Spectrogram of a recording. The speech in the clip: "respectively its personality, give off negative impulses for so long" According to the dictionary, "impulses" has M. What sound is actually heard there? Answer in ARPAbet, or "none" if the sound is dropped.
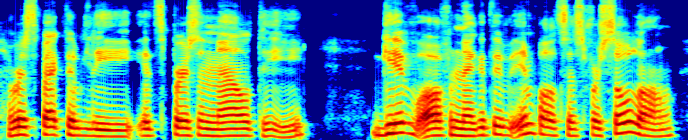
M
